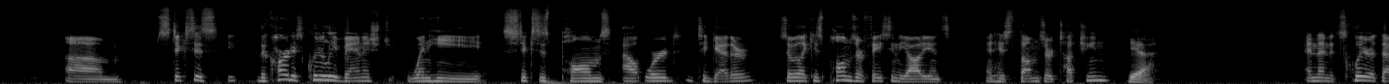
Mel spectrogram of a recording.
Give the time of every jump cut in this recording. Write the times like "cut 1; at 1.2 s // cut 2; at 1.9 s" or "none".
cut 1; at 1.5 s // cut 2; at 2.4 s // cut 3; at 11.2 s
